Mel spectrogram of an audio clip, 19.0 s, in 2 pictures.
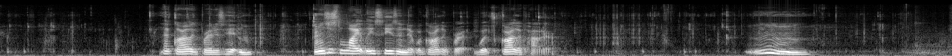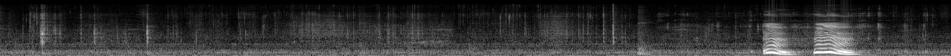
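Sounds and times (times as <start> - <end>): close-up chewing: 0.0 - 3.6, 4.9 - 19.0
soft crunches of toasted bread: 5.5 - 7.5, 8.1 - 19.0.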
